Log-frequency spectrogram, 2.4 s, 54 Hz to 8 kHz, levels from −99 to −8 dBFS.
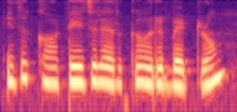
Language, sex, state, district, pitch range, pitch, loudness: Tamil, female, Tamil Nadu, Nilgiris, 190-220 Hz, 205 Hz, -13 LUFS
